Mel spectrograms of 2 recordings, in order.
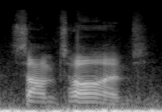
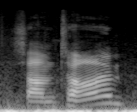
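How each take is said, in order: First: "Sometimes" with a clear final s, falling; "Sometimes" firmly corrected, s sounded at the end; corrected word. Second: "Sometime" said without the final s, questioning rise; "Sometime" clipped short, no s sound, asked back; wrong word ending. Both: Real, not acted.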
